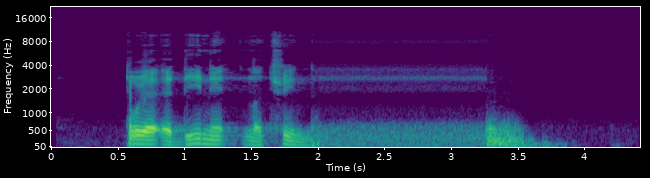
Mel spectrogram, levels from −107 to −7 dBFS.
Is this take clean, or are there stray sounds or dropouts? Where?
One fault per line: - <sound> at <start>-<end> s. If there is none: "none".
none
